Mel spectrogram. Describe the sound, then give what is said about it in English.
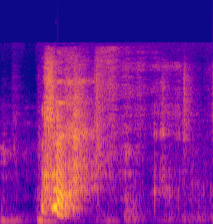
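A dog, a German shepherd named Mia, pants and slobbers: one loud, breathy, wet huff followed by softer, uneven snuffling breaths and moist mouth sounds, with no talking. “She's just going to have, like, a podcast really... of slobber and panting.”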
